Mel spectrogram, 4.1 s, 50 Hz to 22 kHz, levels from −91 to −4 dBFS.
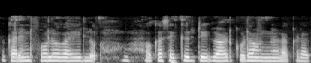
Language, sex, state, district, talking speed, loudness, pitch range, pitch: Telugu, female, Andhra Pradesh, Sri Satya Sai, 115 wpm, -16 LUFS, 210-220 Hz, 215 Hz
